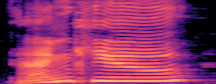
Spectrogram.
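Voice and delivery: squeaky high thanks; high little fox. A narrator's reading.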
